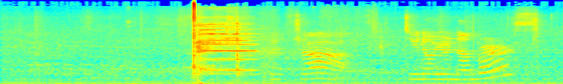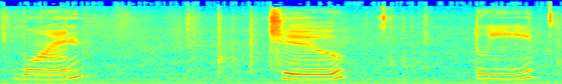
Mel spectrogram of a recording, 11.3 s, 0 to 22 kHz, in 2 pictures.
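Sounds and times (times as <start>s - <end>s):
steady low hum: 0.0s - 11.2s
sustained electronic tone of a toy buzzer: 1.9s - 3.1s
speech: 3.0s - 6.6s, 8.4s - 9.2s, 10.4s - 11.2s.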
